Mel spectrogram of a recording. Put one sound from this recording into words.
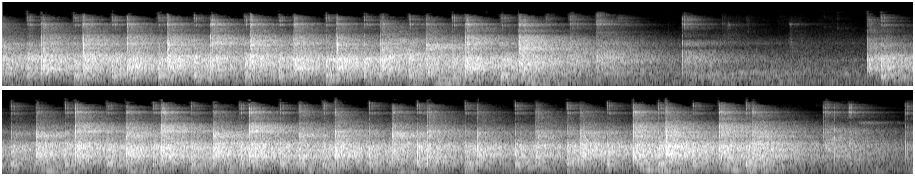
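A table tennis ball clicks quickly back and forth off paddles and the table.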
